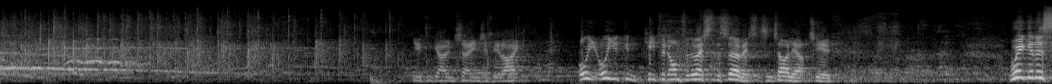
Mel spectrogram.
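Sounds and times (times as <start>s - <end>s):
crowd applauding at a church service: 0.0s - 5.3s
faint murmur of voices: 1.4s - 10.5s
speech: 4.1s - 8.6s, 10.1s - 10.5s.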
